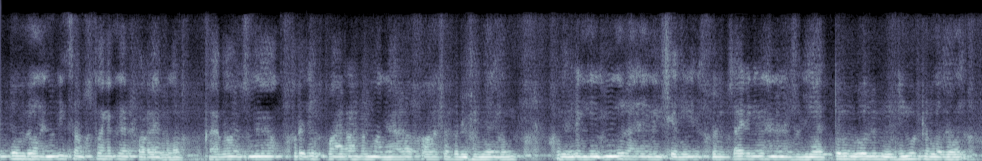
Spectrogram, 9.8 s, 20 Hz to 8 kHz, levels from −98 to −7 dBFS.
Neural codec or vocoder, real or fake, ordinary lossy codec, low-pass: codec, 16 kHz, 1 kbps, FreqCodec, smaller model; fake; AAC, 48 kbps; 7.2 kHz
